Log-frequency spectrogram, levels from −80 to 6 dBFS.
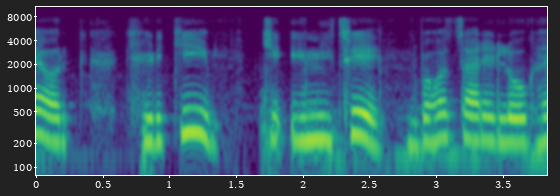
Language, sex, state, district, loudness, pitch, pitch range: Hindi, female, Jharkhand, Garhwa, -15 LUFS, 215 Hz, 210-235 Hz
